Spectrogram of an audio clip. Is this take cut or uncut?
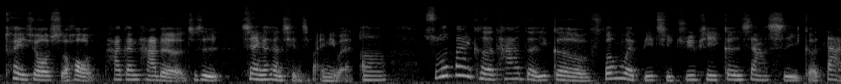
cut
